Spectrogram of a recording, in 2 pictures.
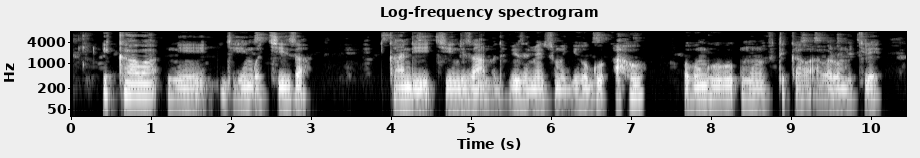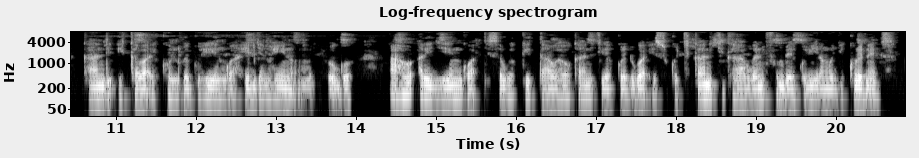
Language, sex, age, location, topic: Kinyarwanda, male, 18-24, Kigali, health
